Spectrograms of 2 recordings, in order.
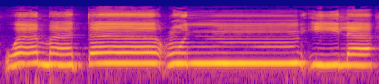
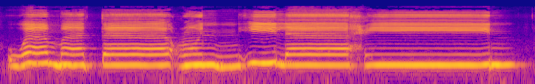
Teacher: Bila tanwin sebenar yang ditulis dalam resam Usmani Al-Quran ni, jadi baca jelas, touch and go, tak ada dengung, jangan tahan. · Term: tanwin yang sebenar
